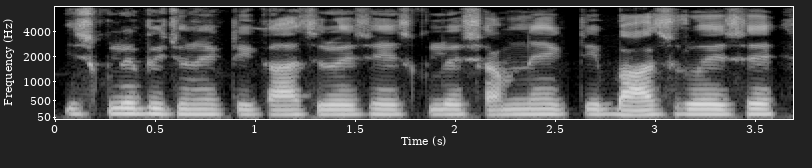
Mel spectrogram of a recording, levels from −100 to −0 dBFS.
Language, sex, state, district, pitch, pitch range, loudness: Bengali, male, West Bengal, Cooch Behar, 130 Hz, 130-135 Hz, -18 LUFS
